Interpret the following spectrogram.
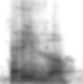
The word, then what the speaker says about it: Perillo: And the other thing I like about the Italians is I like to pronounce their names in Italian. Perillo.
